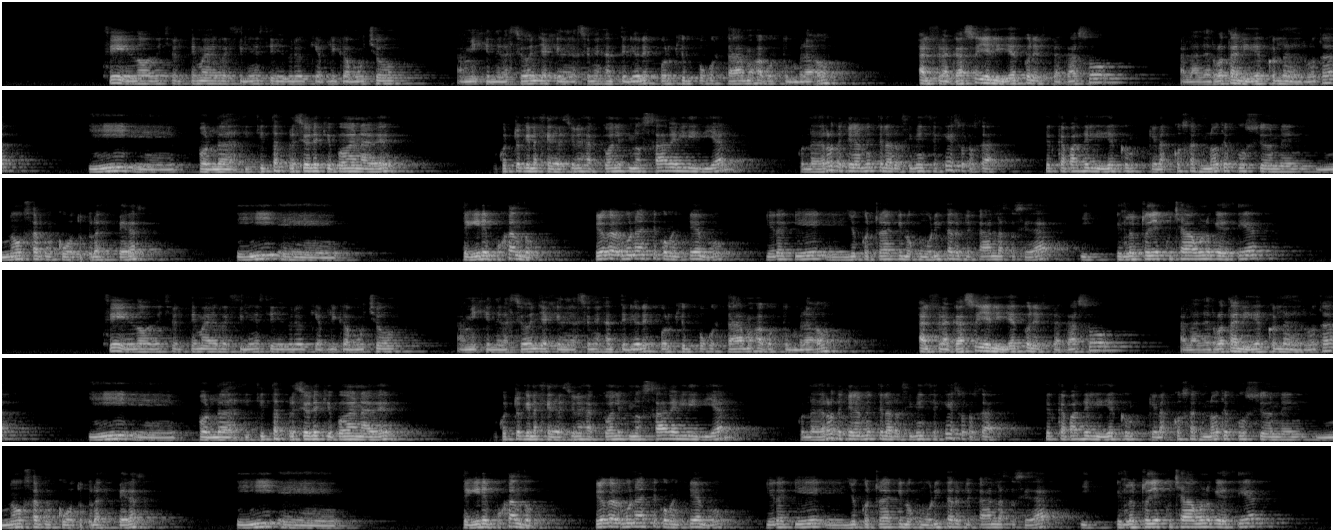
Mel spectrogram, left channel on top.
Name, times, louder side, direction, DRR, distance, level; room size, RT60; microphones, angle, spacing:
voice 1, 1.0-4.0 4.5-8.3 9.2-11.1 11.8-13.4 14.2-17.2 18.3-20.6 21.3-23.2 23.7-28.0 29.0-30.0 31.2-31.9 32.6-33.8 34.3-37.1 37.4-39.2, equal, ahead, 3 dB, 1.4 m, -26 dB
19.5 x 8.1 x 5.0 m, 0.87 s
head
